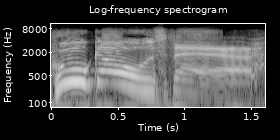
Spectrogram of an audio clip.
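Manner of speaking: very high, swooping, booming, shrill crone voice. Game master voicing an unseen figure as the players approach the quarry, loud booming voice. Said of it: "you hear this loud voice boom out from it".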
